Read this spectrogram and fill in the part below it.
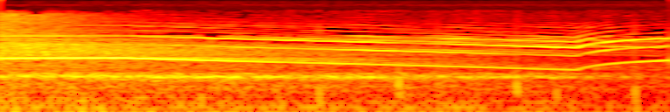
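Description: A police siren wails steadily and loud, its tone gliding slowly downward before a quick upward sweep near the end, over a rumbling background.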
